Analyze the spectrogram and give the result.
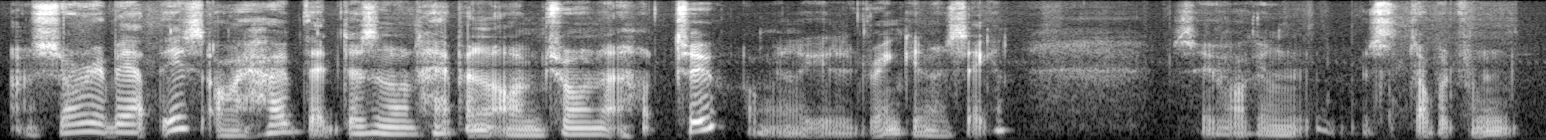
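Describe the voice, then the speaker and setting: An older Australian woman with a low, husky voice roughened by a lingering cough, chatting casually and self-deprecatingly as she rambles through a craft video. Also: very animated, normal speed. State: lingering cough after weeks of sickness. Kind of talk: casual chat while hand stitching.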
